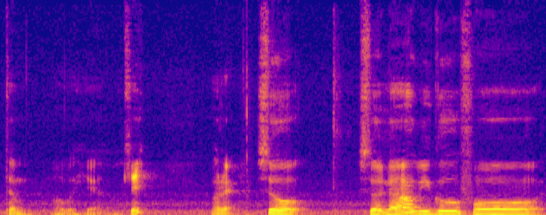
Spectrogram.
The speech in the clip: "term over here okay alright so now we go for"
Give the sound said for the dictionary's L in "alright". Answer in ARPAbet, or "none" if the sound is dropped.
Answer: none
